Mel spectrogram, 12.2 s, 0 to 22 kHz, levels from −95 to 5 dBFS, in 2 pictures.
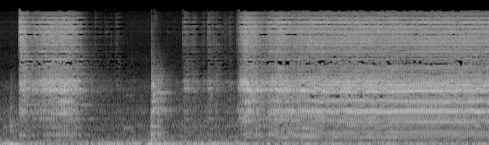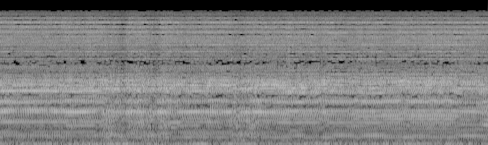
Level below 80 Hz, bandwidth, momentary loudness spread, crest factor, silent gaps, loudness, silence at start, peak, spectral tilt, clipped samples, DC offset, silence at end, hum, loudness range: -38 dBFS; 16 kHz; 14 LU; 16 dB; none; -16 LUFS; 0 s; -4 dBFS; 0.5 dB/octave; under 0.1%; under 0.1%; 0 s; none; 6 LU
